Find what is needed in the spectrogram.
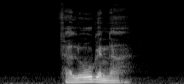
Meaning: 1. comparative degree of verlogen 2. inflection of verlogen: strong/mixed nominative masculine singular 3. inflection of verlogen: strong genitive/dative feminine singular
- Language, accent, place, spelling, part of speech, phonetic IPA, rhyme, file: German, Germany, Berlin, verlogener, adjective, [fɛɐ̯ˈloːɡənɐ], -oːɡənɐ, De-verlogener.ogg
